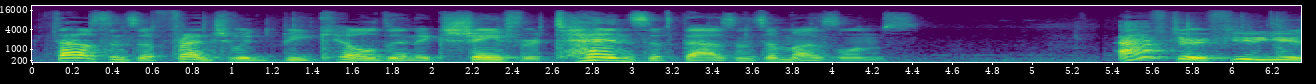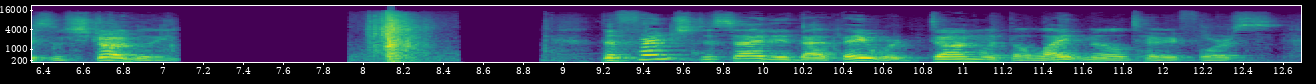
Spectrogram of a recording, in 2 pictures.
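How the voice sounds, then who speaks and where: A man's voice: medium pitch, expressive, unhurried, slight background noise. A young man narrating a scripted student history puppet show, with wry, theatrical asides. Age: young adult.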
